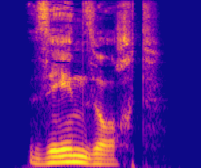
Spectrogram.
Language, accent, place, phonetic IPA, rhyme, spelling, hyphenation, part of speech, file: German, Germany, Berlin, [ˈzeːnˌzʊχt], -ʊχt, Sehnsucht, Sehn‧sucht, noun, De-Sehnsucht.ogg
- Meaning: yearning, longing; pining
